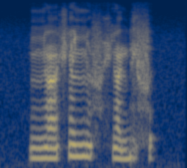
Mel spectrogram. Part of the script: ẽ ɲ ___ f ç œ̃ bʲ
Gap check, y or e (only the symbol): y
